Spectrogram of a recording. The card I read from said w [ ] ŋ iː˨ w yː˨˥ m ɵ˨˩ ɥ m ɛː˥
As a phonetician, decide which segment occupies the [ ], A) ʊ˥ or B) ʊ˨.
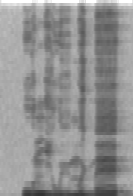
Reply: A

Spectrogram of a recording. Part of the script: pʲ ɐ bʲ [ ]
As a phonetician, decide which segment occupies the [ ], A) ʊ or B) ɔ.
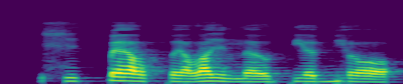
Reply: B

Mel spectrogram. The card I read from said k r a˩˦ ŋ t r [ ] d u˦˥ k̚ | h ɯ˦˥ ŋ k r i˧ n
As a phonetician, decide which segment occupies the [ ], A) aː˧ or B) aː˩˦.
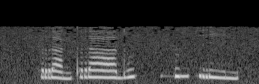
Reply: A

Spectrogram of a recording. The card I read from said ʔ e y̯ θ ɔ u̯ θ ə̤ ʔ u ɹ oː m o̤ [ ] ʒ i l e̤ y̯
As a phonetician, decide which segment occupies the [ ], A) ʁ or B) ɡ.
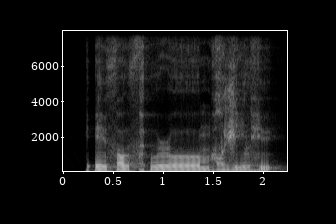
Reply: A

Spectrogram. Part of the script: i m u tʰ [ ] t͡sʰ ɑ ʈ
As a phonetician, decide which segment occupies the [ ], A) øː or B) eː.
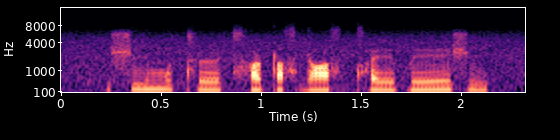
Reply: A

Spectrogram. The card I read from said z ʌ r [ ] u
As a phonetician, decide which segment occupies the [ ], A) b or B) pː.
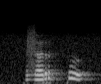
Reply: B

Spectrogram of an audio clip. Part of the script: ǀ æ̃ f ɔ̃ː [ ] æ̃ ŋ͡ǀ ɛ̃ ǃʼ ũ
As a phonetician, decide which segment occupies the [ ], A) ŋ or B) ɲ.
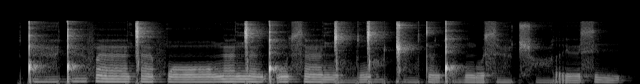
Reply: A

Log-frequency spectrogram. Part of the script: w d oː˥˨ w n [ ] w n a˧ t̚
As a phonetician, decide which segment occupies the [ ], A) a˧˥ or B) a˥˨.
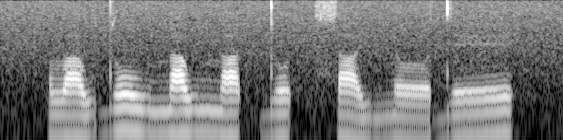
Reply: A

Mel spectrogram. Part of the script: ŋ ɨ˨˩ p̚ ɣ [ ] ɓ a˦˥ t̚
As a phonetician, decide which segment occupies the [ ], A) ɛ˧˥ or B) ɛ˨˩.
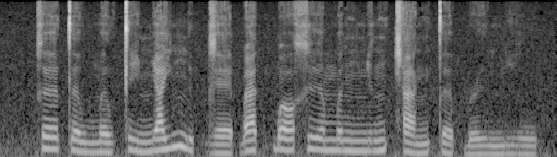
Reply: B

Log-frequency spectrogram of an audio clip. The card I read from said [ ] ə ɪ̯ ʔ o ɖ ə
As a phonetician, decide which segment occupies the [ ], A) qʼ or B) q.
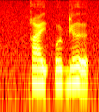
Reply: B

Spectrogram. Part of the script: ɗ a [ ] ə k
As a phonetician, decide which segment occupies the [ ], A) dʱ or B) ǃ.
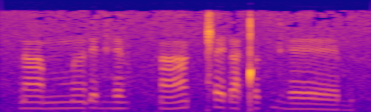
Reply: B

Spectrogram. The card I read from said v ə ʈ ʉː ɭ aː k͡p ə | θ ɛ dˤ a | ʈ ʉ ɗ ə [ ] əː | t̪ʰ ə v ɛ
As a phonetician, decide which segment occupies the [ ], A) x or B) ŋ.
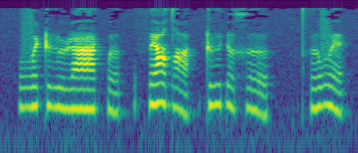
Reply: A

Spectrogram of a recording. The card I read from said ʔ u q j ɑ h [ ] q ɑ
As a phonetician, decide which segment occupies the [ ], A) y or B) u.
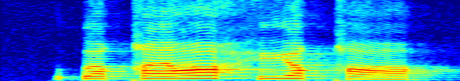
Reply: A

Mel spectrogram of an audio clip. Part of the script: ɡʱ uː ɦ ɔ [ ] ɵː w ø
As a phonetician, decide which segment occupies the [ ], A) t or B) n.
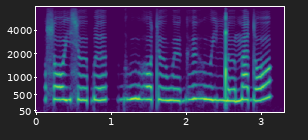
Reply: A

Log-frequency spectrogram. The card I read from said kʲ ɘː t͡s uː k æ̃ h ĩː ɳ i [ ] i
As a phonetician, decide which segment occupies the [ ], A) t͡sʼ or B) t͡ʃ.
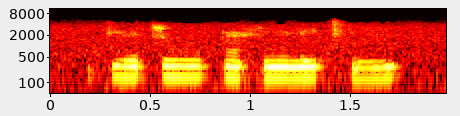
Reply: A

